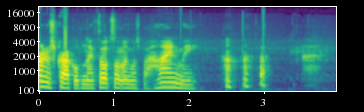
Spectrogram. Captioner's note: laugh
